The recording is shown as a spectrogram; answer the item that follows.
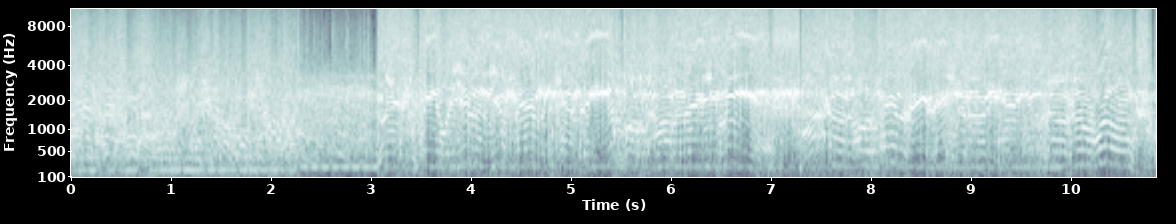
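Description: CB radio channel with loud static, a steady low hum and garbled, warbling voices of overlapping transmissions that can't be made out; the hum steps up a little about two seconds in, and the warbling voices thicken from about three seconds on.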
